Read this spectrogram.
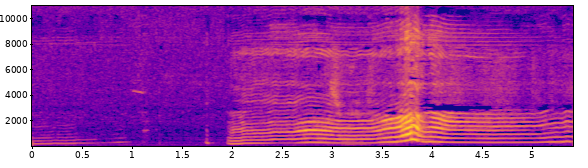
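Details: Doberman giving a drawn-out tonal whine, a steady low note that breaks off, then resumes and climbs into a sharp rising peak before settling back to a level, sustained howl in a quiet indoor space.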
